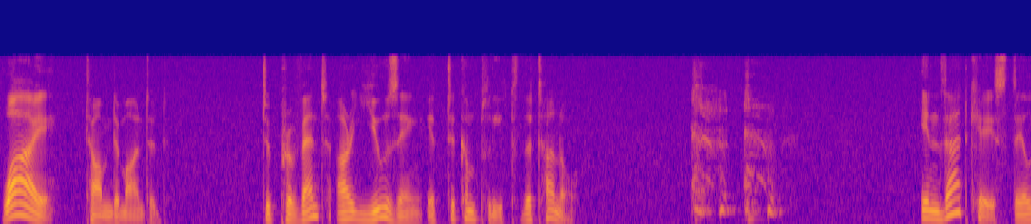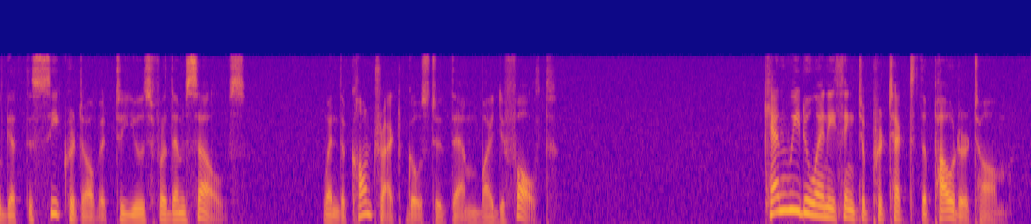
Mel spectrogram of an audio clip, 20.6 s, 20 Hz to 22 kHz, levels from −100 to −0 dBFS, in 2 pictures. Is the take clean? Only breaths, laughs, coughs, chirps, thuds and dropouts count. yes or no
no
